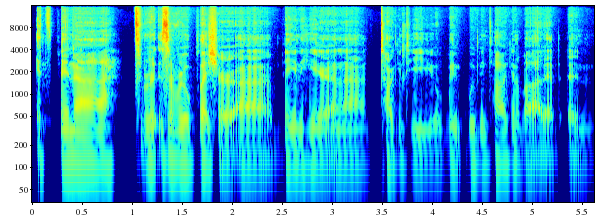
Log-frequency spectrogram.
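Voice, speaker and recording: Low, creaky-voiced Guatemalan man. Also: steady tone, darkish tone, no room sound, studio quality. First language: Spanish. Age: middle-aged. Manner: halting, hesitant delivery. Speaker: interview guest, tailor and business owner. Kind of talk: casual conversational storytelling.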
